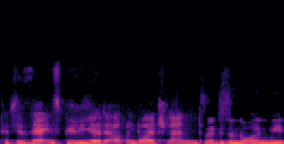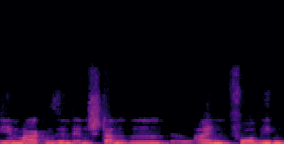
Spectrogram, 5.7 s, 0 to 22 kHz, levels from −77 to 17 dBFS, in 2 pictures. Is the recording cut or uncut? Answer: cut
